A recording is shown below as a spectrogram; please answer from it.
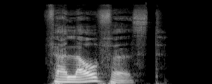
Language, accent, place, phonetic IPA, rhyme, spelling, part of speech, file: German, Germany, Berlin, [fɛɐ̯ˈlaʊ̯fəst], -aʊ̯fəst, verlaufest, verb, De-verlaufest.ogg
- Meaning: second-person singular subjunctive I of verlaufen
